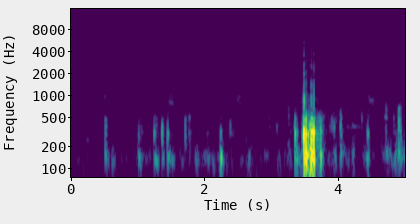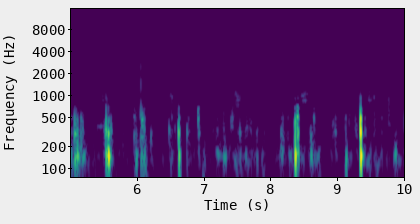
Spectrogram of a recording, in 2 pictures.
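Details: Male stomach growling during digestion: low gurgling and bubbling rumbles in irregular bursts, with one louder gurgle.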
